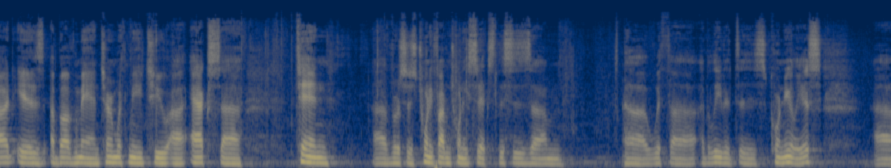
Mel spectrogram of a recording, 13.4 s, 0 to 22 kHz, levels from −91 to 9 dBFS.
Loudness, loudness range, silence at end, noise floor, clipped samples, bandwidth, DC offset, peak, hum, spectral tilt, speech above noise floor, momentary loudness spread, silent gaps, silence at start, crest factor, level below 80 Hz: -28 LUFS; 6 LU; 0 s; -55 dBFS; under 0.1%; 15 kHz; under 0.1%; -10 dBFS; none; -5.5 dB/octave; 28 dB; 12 LU; none; 0 s; 18 dB; -58 dBFS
